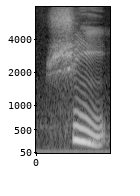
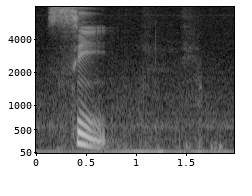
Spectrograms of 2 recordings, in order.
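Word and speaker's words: し: so this is she we need to understand the pronunciation here this is sa but this is she and not C next is Sue first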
